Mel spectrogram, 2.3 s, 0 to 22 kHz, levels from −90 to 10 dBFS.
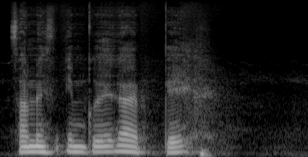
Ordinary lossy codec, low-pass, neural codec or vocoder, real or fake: none; none; codec, 44.1 kHz, 3.4 kbps, Pupu-Codec; fake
